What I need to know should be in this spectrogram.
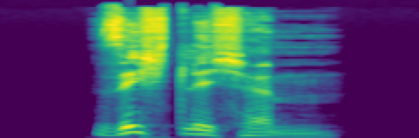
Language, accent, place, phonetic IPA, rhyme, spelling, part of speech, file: German, Germany, Berlin, [ˈzɪçtlɪçm̩], -ɪçtlɪçm̩, sichtlichem, adjective, De-sichtlichem.ogg
- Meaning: strong dative masculine/neuter singular of sichtlich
